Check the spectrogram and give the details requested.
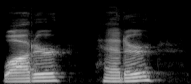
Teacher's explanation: A flap, water, header, no pressure builds up. My voice is on and I'm just lifting the tongue in the spot for the T and the D.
